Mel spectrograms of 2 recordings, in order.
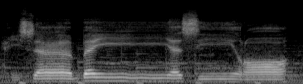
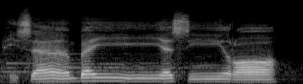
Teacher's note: Dengar, ada dengung 2 harakat. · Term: idgham ma'al gunnah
